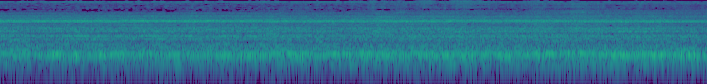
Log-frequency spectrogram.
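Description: Double-stack intermodal freight cars rolling past, a steady noise of steel wheels running on the rails.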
